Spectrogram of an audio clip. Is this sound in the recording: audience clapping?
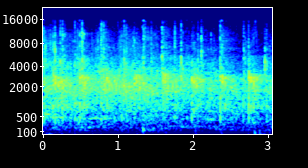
yes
